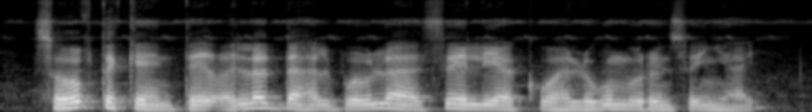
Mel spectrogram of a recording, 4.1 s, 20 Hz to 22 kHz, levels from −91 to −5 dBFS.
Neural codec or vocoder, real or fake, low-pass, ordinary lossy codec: none; real; none; none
